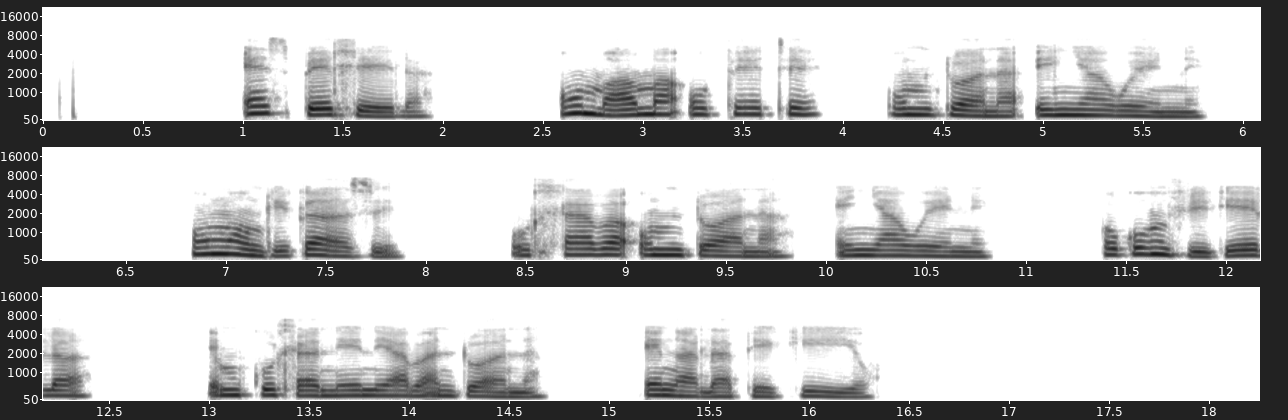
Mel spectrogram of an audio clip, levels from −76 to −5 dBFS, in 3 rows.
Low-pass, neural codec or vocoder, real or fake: 7.2 kHz; codec, 16 kHz, 8 kbps, FunCodec, trained on Chinese and English, 25 frames a second; fake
